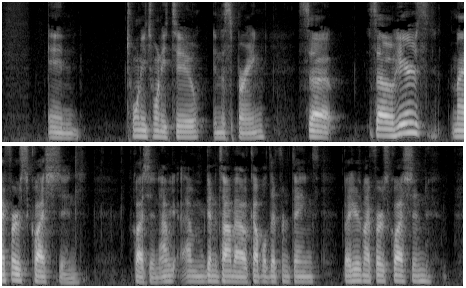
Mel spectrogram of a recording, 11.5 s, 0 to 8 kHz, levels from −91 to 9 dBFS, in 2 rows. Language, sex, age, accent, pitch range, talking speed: English, male, 20-39, American, 95-115 Hz, 135 wpm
